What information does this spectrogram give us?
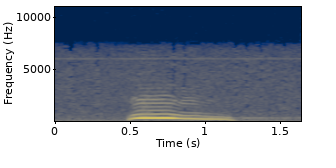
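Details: A male Eurasian eagle-owl at a nest camera in Latvia, at 18:06 on 6 March 2019, hooting with no female answering, gives a single deep, booming hoot lasting under a second, swelling slightly before sliding lower, with a quiet hum after.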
